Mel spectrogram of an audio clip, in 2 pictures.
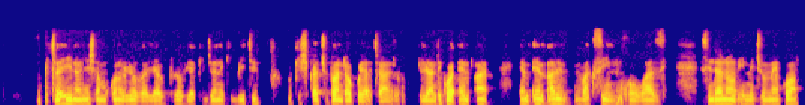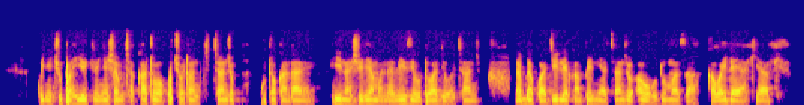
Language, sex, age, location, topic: Swahili, male, 18-24, Kisumu, health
